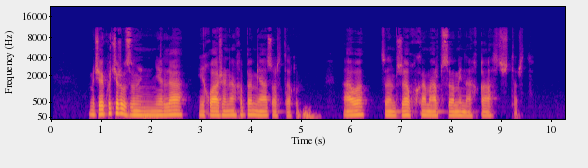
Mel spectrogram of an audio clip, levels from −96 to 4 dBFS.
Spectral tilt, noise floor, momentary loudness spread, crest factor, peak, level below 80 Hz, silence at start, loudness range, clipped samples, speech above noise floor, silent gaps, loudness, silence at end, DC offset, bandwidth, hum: -7 dB/octave; -77 dBFS; 16 LU; 20 dB; -6 dBFS; -44 dBFS; 0.75 s; 4 LU; under 0.1%; 53 dB; none; -25 LUFS; 0.9 s; under 0.1%; 11.5 kHz; none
